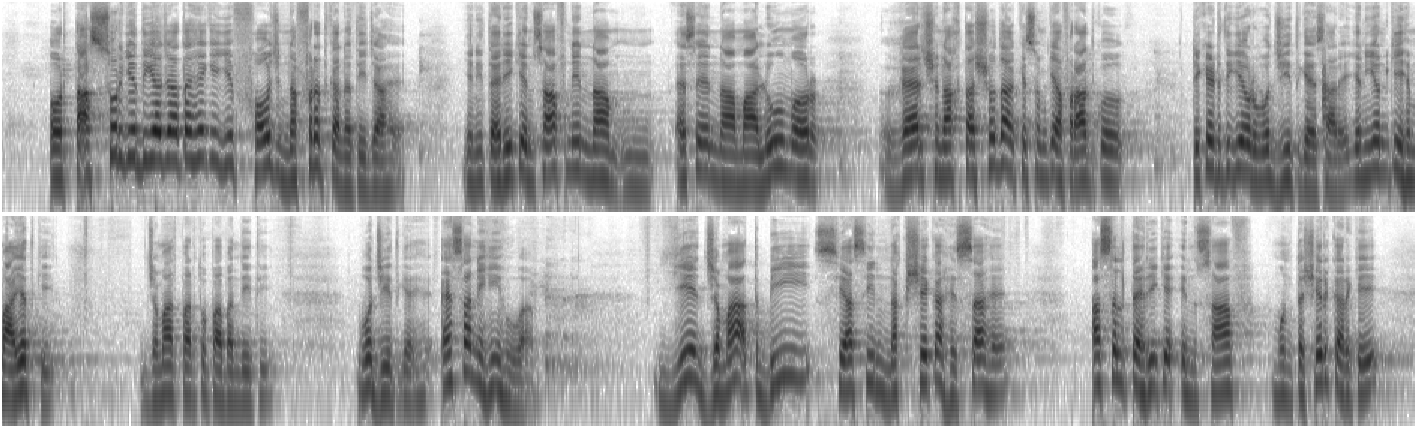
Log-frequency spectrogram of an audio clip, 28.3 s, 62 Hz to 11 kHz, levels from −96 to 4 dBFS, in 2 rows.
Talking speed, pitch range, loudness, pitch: 140 wpm, 140-180 Hz, -21 LUFS, 155 Hz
